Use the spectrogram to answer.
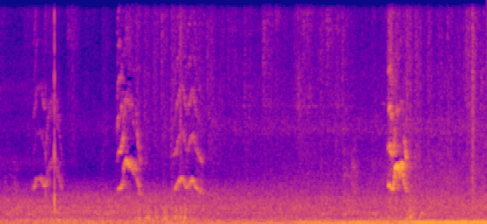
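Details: Cockatiels giving a few short, bent chirps early on, then quieter, while a low droning hum grows louder.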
